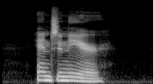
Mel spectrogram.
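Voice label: "engineer", english, female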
